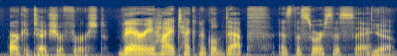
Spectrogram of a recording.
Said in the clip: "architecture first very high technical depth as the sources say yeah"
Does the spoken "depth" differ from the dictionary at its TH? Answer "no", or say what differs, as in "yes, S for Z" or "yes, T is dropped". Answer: no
